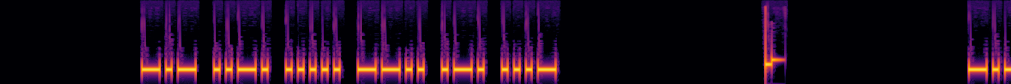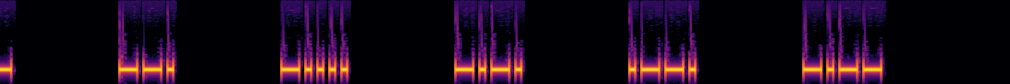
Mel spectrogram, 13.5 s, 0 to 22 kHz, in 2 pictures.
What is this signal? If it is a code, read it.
Morse code, heard as a keyed tone, about 30 wpm, spaced as for 15 wpm, 700 Hz. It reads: KF5ZRV KG6CPY
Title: USA Call Signs - 6 Characters - 6x Character Spacing - 30wpm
